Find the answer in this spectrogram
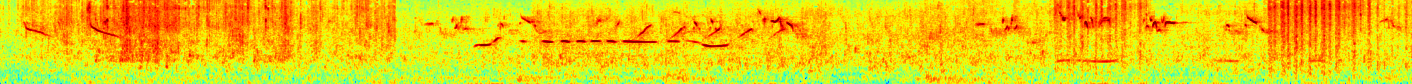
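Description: Wild birds calling: scattered short high chirps and falling whistles, with one steady rapid trill of even notes lasting about two seconds near the middle.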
